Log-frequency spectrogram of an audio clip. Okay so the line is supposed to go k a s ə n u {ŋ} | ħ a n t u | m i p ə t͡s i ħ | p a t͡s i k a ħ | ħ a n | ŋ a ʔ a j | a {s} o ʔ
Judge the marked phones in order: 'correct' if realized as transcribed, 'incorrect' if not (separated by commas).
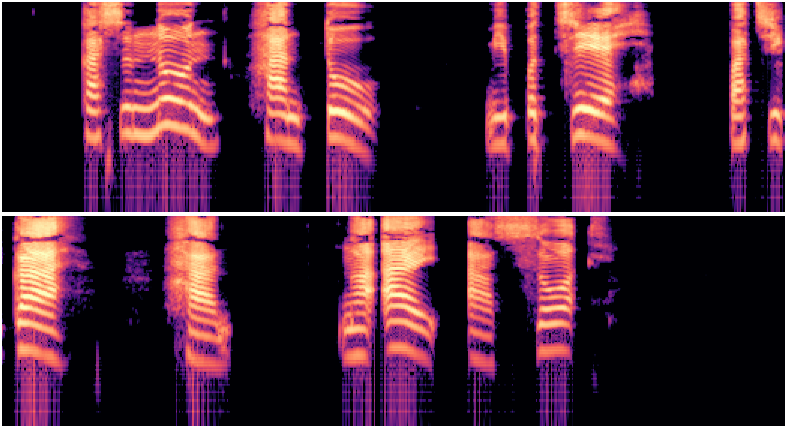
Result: incorrect, correct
